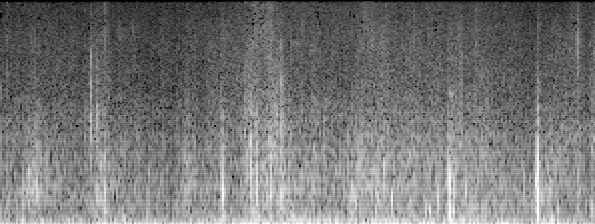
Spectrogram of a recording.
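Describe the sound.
Footsteps of someone hiking toward a lake, a steady run of soft, crunching steps over a low, broad outdoor rustle, with one sharper knock near the end.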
